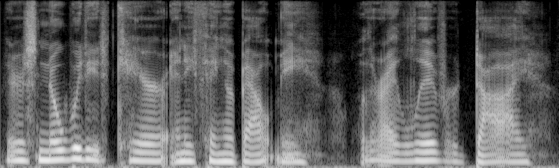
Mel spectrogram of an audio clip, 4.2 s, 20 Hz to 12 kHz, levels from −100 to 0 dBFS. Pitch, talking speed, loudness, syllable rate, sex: 165 Hz, 185 wpm, -18 LUFS, 5.3 syllables/s, female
